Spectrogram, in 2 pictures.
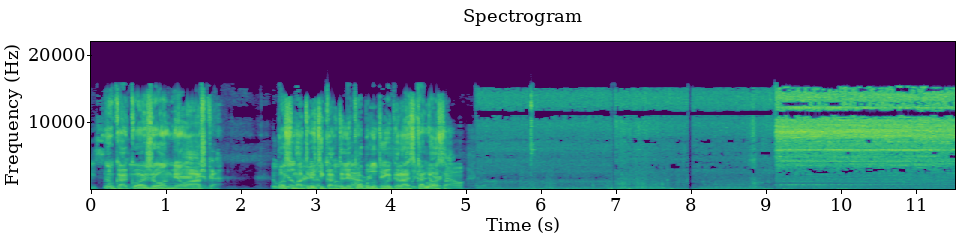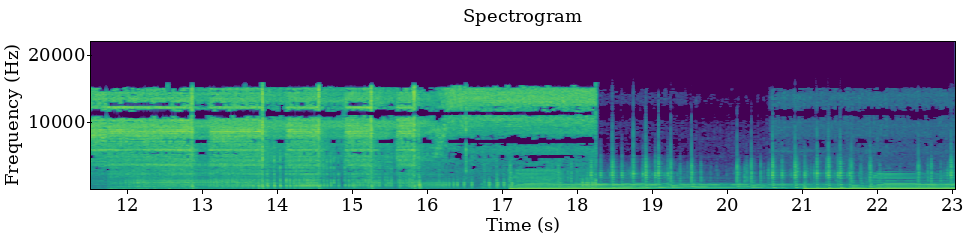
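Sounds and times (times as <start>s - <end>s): air hissing from tyre valve: 9.1s - 18.3s.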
